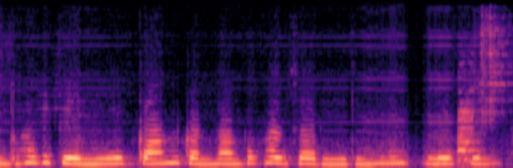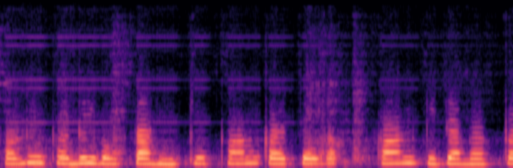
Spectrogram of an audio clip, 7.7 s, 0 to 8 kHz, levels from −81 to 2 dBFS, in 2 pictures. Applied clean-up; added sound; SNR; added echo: neural separator model SepFormer DNS4.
